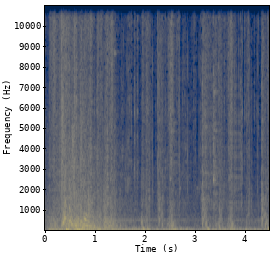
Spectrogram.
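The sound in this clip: Gunfire in a video game: many sharp, irregular bangs, with a heavier burst near the start and scattered single shots after it.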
